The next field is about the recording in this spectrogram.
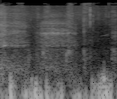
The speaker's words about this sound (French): je suis désolé pour le vent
